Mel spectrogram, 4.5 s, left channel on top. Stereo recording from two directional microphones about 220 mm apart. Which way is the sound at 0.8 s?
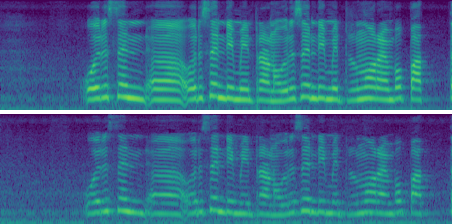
50° left (ahead or behind).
